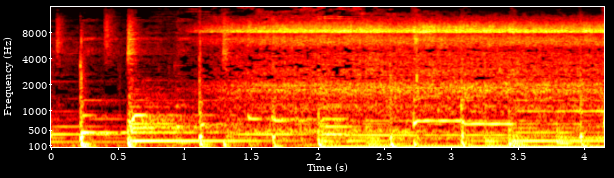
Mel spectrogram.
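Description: Shrimp and vegetable stir fry sizzling in a skillet, with a few sharp taps of a spatula against the pan in the first second. From about a second in the sizzle turns into a steady hiss.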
